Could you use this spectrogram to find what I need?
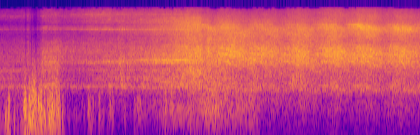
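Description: A train rushes past close by with a loud, steady roar.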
